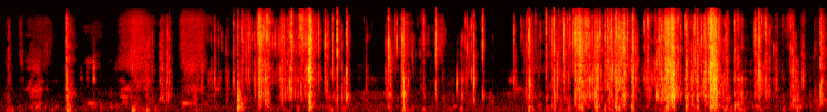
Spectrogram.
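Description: A foil trading-card pack wrapper being torn open and crumpled, crackling and crinkling in two loud spells, the first about two and a half seconds in and a longer one from about five seconds in.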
